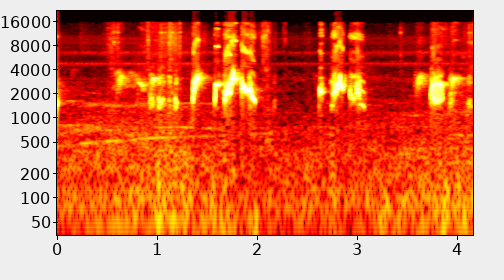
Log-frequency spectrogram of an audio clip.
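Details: Red-whiskered bulbul, trained as a decoy singer, delivering a few bright warbling phrases of slurred whistles, rising and falling, with short silences between bursts.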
